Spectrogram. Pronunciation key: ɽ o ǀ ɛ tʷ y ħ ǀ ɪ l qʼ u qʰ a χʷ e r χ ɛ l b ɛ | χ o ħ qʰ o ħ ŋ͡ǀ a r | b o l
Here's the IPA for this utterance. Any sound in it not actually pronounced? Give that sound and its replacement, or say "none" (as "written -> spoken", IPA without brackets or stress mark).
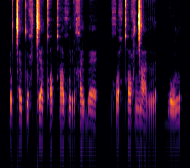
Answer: y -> ɪ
